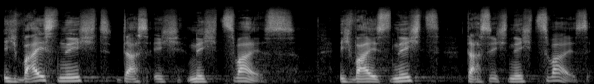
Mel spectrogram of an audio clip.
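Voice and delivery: very slow, each phrase weighed; slow deliberate. Shown as a demonstration. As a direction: spell out the saying slowly. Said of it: "wo es heißt".

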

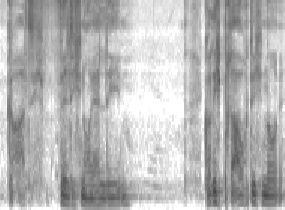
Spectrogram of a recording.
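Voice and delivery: soft whispered plea to God; hushed intimate whisper; whispered prayer. Acted. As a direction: breathe it like a private prayer. Quoted personal prayer, intimate.

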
